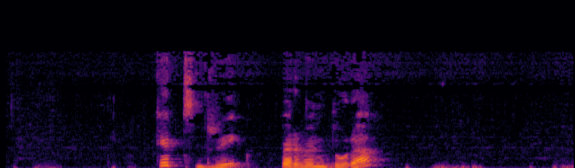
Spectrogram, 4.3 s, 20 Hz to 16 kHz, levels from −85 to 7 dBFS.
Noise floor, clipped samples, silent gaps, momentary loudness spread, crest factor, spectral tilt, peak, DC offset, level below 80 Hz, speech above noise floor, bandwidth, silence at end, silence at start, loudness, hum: -61 dBFS; under 0.1%; none; 12 LU; 18 dB; -5.5 dB/octave; -10 dBFS; under 0.1%; -62 dBFS; 36 dB; 11.5 kHz; 0.05 s; 1.15 s; -26 LUFS; none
